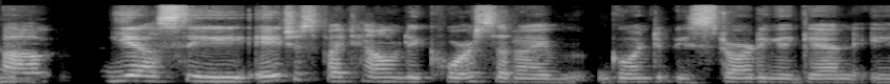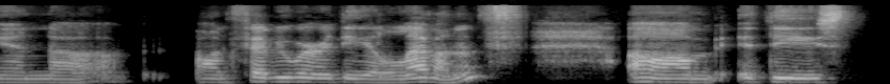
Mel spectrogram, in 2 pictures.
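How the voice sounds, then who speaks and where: A woman speaks in a normal speaking voice at a fairly low pitch and a moderate pace over a quiet background. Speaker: qigong teacher. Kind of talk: interview host, casual talk.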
